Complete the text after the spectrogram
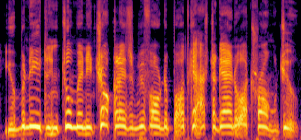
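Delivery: high, incredulous listener voice; a listener scolding Mike for his chocolate habit, in a high mocking voice. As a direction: play a scoffing listener teasing the host. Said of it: "So you'll be like".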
